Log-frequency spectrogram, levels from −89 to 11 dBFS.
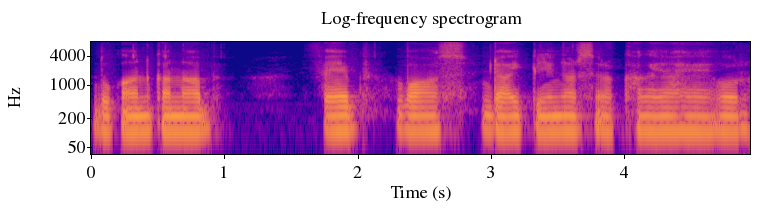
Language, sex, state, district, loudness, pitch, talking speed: Hindi, male, Chhattisgarh, Korba, -20 LUFS, 115 Hz, 120 wpm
